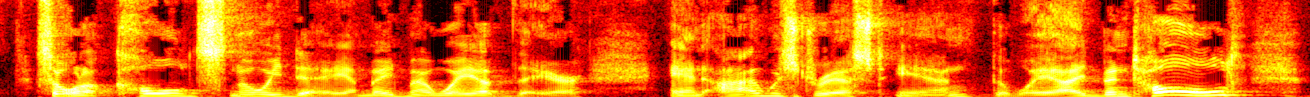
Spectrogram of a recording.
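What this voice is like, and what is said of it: Noticeable regional accent. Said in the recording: “my accent. ... anybody that talks like that's going to show up for work in overalls and a straw hat”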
